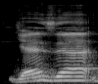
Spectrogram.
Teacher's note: Kalau jim itu makhrajnya ada di wastul lisan, tengah-tengah lidah. Kalau za adanya di ujung lidah.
